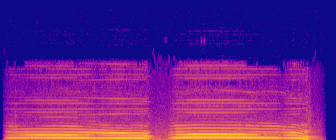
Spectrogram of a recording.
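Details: Wolf howling in an animal identification game: two long, smooth, clear howls, each about three seconds long, holding a steady pitch and then sliding downward at the end, with a short gap between them.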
